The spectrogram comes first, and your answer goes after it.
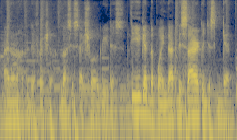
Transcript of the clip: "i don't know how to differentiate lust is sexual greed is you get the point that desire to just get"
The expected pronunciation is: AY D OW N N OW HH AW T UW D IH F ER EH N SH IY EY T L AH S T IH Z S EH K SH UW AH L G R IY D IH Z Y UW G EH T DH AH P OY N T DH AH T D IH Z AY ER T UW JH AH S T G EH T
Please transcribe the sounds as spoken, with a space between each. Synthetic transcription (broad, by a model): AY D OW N N OW HH AW T UW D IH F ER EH SH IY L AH S IH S EH K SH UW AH L G R IY D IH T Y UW G EH T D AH P OY N T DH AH T D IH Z AY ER T UW JH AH S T G EH T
